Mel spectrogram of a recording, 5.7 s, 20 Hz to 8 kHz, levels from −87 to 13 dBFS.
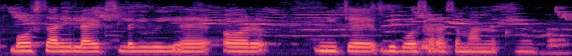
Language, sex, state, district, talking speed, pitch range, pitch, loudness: Hindi, female, Uttar Pradesh, Saharanpur, 145 wpm, 180-200 Hz, 190 Hz, -16 LUFS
